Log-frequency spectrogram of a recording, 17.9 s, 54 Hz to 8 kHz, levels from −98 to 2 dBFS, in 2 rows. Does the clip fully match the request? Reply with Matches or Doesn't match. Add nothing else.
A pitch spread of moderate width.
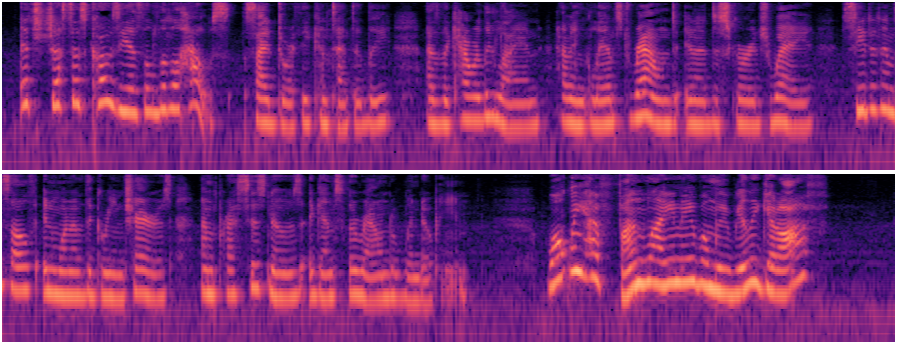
Doesn't match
